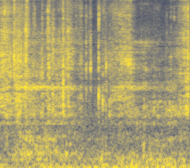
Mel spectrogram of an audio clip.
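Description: Faint chewing and light crinkling of a paper wrapper as a burrito with crunchy tortilla chips inside is bitten and eaten, over a low rumble.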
